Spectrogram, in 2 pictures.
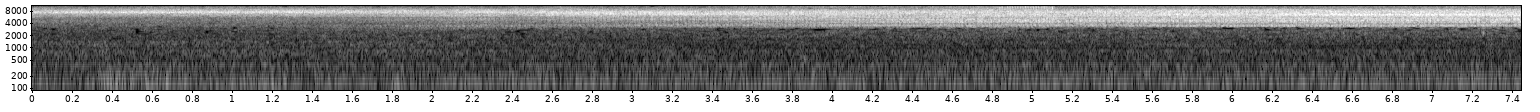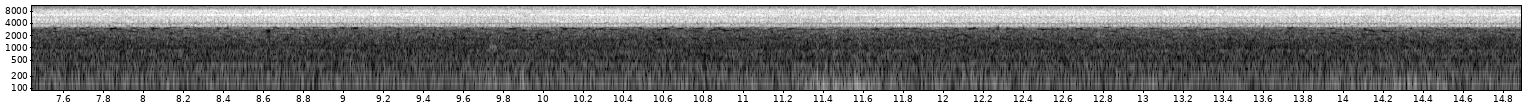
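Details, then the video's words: Cicadas in midsummer during a nationwide heatwave in Korea sing in a strikingly loud, unbroken high-pitched drone with a hissing, shimmering texture throughout. "한여름 매미소리 - 데시벨이 엄청 나네요"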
